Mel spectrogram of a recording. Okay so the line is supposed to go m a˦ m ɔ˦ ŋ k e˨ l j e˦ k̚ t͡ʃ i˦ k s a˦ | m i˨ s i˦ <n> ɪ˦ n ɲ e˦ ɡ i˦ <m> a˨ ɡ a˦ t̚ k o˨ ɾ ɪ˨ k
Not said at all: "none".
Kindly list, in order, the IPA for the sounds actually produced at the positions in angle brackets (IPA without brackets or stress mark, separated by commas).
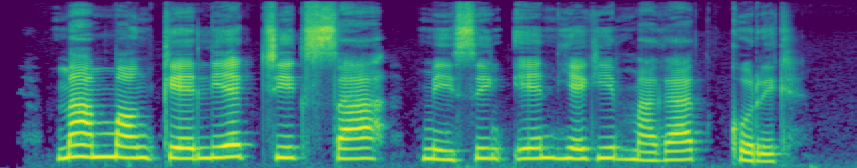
ŋ, m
